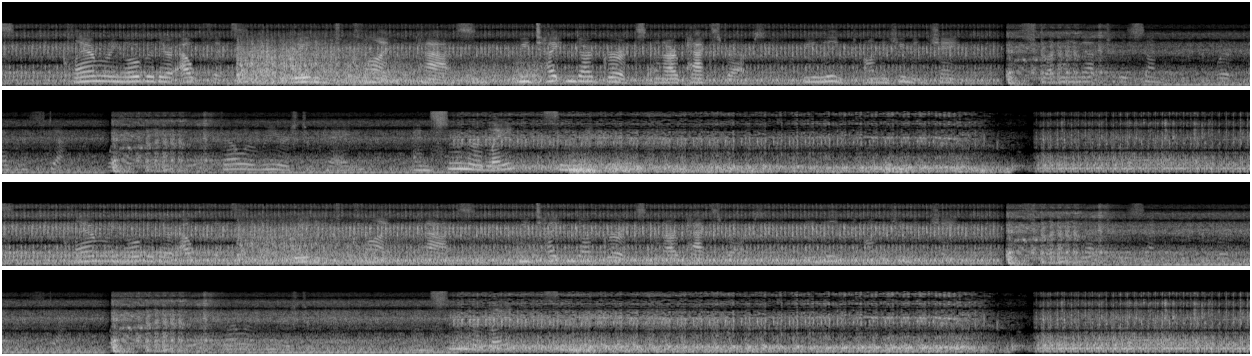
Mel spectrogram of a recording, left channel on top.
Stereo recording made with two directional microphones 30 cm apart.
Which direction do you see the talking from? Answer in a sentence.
You can hear the talking on the left.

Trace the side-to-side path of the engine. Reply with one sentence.
In this clip you hear the engine stay in one place.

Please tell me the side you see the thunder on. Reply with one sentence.
In this clip you hear the thunder on the left.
